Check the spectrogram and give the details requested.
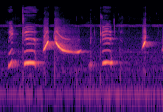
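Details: Pet rose-ringed parakeet, a ringneck, producing talking-like nasal syllables mixed with a long, sweeping descending whistle, then more speech-like notes and a short rising whistle at the end.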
